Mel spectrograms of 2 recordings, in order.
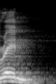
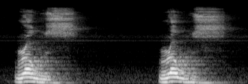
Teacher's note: Nhưng tiếng Anh chữ R này không rung. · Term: âm R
